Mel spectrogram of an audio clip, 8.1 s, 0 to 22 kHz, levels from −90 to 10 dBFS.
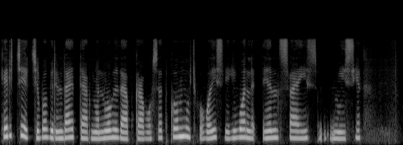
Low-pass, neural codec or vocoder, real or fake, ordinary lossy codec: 7.2 kHz; codec, 16 kHz, 1 kbps, FunCodec, trained on LibriTTS, 50 frames a second; fake; none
